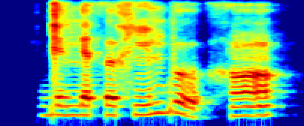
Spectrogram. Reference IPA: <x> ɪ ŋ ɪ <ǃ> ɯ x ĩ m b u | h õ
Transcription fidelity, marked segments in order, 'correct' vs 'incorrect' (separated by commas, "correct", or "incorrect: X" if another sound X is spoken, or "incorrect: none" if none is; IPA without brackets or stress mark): incorrect: ɡ, incorrect: θ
